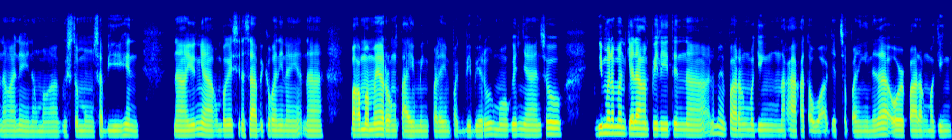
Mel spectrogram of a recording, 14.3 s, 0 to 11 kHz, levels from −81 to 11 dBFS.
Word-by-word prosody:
ng 115 - -4
ano, 115 +1 -3
eh, 110 -1 -3
ng 110 - -6
mga 110 0 -5 0.2
gusto 110 - -4
mong 115 -1 -5
sabihin. 115 +1 -2 0.5
Na 115 0 +3
yun 125 +3 +1
nga 120 -4 +2
kumbaga 120 +1 0
sinasabi 120 -2 0
ko 120 0 -1
kanina, 120 -1 -1
eh, 115 0 -3
na 115 0 -1 0.4
baka 125 -1 +5
mamaya 130 +1 +5
wrong 120 -1 +1
timing 110 +1 -1
pala 110 0 -2
yung 110 - -6
pagbibiro 115 +5 -3
mo, 125 -2 -3
ganyan. 125 -1 -1
So 145 0 +2 0.5
di 165 +4 +4
mo 170 - +7
naman 165 -1 +3
kailangan 145 -1 +6
pilitin 135 -1 0
na 120 -1 0
alam - - -4
mo 160 - -2
yun 130 - -7
parang 130 0 +2
maging 120 -1 -3
nakakatawa 115 -1 -1
agad 115 - -7
sa - - -9
paningin 110 0 -3
nila 135 +4 +3
or 120 0 +4
parang 115 0 +1
maging 115 0 -5
120 Hz, 195 wpm, -27 LUFS, 115-130 Hz, 0.5 s, mo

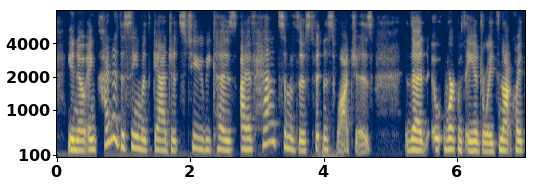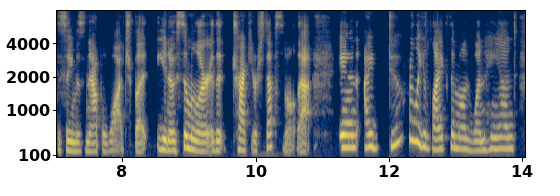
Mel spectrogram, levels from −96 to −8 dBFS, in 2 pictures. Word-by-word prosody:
you 205 - +6
know, 195 -1 +3
and 210 +1 +1
kinda 385 +6 +1
the 250 - 0
same 240 0 -1
with 200 -2 -2
gadgets, 195 -2 -3
too, 225 -5 -4
because 200 -1 -2
I 225 -1 +5
have 215 0 -1
had 330 +4 -1
some 260 -7 -2
of 200 - -6
those 185 0 -1
fitness 215 -3 -5
watches - - -3 0.5
that 195 -2 +4
w 215 -1 0
work 215 0 +6
with 200 - -3
Androids, 175 -2 +1
not 195 -2 +6
quite 190 -2 +1
the - - -7
same 185 -2 0
as 175 +1 -9
an 175 - -3
Apple 170 0 -1
Watch, 190 - -3
but, - - -2
you 215 -3 +3
know, 190 0 +2
similar 190 -4 +3
that 190 +3 -1
track 195 -2 +4
your 180 - -6
steps, 250 +7 -3
and - - -9
all - - -10
that, - - +4 0.4
and 250 0 +5
I 255 0 +2 0.2
do, 310 +7 -1
really, 365 -9 +3
like 215 +2 +1
them 240 -3 -2
on 215 -3 -4
one 190 +1 -4
hand, 225 +2 -4
210 Hz, 220 wpm, -23 LUFS, 190-235 Hz, 0.5 s, you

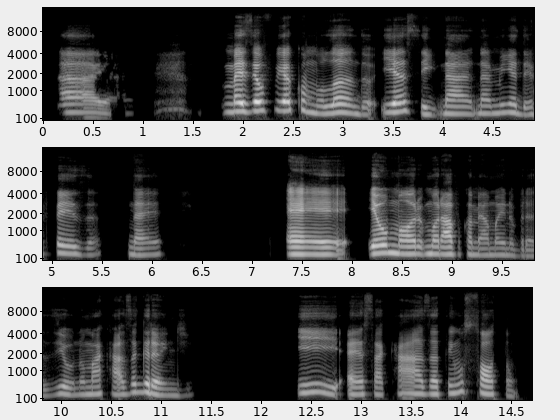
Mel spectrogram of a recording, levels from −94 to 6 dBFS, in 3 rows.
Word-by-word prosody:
Ai, 225 - -4
ai. 105 - -11 1.1
Mas 255 +1 +6
eu 275 +1 +10
fui 280 0 -2
acumulando, 225 -7 +1
e, 240 +1 +4
assim, 250 -9 -2
na 200 -2 -4
na 210 0 -9
minha 230 +2 -6
defesa, 190 -1 -6 0.3
né 175 0 -9 1.2
eh, 190 +4 +5 0.2
eu 215 +2 +7
moro 200 -3 +2
morava 190 -1 +1
com 185 0 -12
a - - -8
minha 170 -1 -10
mãe 175 0 -12
no 165 - -17
Brasil 155 +5 -10
numa 190 +2 -8
casa 200 +2 -7
grande 170 -9 -3 1.1
e 225 -3 -5
essa 185 -1 -5
casa 195 - -4
tem 215 +3 -9
um 255 - -8
sótão. 195 - -4
195 Hz, 130 wpm, -25 LUFS, 185-225 Hz, 1.2 s, eu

